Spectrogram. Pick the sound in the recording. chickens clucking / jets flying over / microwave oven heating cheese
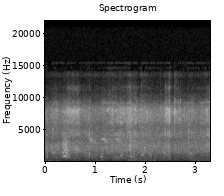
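chickens clucking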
